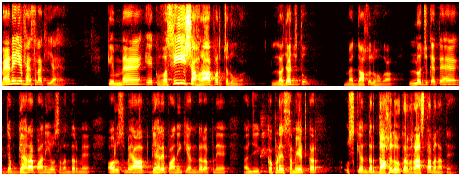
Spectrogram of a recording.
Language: Urdu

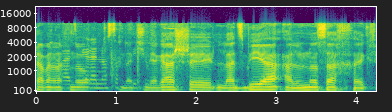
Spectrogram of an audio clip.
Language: Hebrew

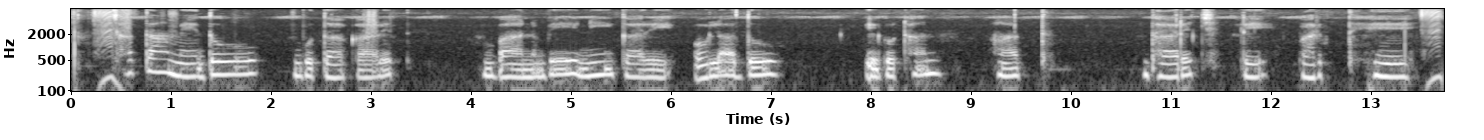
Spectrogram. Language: Chhattisgarhi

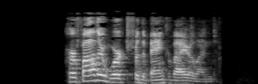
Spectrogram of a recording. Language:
English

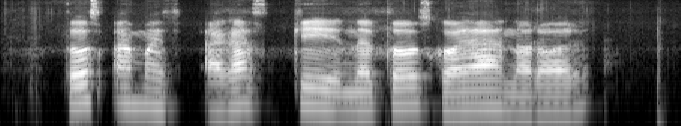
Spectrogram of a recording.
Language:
Kalenjin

